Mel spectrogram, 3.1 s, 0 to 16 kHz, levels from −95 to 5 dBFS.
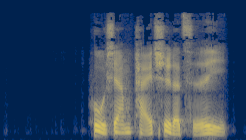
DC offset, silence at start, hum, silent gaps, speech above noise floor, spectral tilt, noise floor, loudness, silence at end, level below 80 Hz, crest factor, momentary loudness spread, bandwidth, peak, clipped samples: under 0.1%; 1.15 s; none; none; 68 dB; -3.5 dB/octave; -84 dBFS; -17 LUFS; 0.25 s; -62 dBFS; 16 dB; 4 LU; 11.5 kHz; -2 dBFS; under 0.1%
